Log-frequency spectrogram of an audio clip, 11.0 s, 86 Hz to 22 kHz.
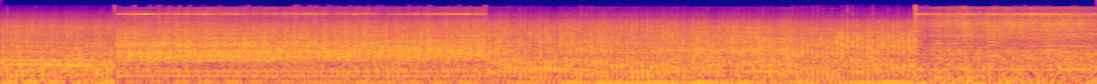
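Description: Marine Corps UH-1Y Venom helicopters running close by, with turbine whine and steady rotor noise. The sound changes abruptly about a second in, around five seconds and again near the end as the shots change.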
